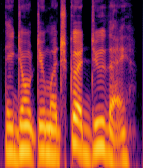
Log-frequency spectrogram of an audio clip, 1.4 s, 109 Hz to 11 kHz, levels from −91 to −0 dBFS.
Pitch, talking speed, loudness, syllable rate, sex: 160 Hz, 250 wpm, -16 LUFS, 5.7 syllables/s, female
